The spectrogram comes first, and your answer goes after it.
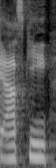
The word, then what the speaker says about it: ASCII: I say ASCII. I think most people pronounce it that way these days.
